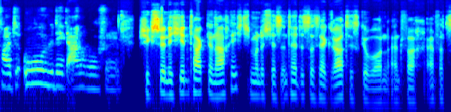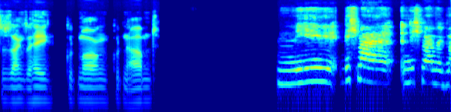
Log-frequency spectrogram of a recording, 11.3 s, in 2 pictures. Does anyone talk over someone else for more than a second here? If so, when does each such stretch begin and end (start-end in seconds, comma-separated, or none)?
none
